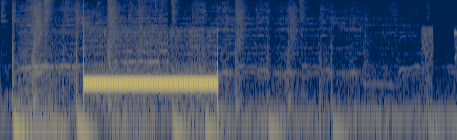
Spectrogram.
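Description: A single steady, loud telephone dial tone holds one mid pitch for about a second and a half, then cuts off abruptly, with quieter rhythmic thumping beneath it before and after.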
